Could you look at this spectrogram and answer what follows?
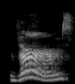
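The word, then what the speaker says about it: Worms: the diet of vermes remember that the W is pronounced like a V vers is a city in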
